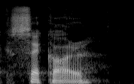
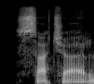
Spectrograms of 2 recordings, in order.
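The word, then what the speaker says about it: Sachar: Ez egy elég uh, híres és és sikeres könyv volt, azt hiszem 90-es évek végén jelent meg, Louis Szekár, Szacsár, nem tudom, hogy kell kiejteni. Szerintem Szekár. – Szekár, 98-ban jelent meg, mindenféle díjat is nyert, és akkor hát nem is lehetett kérdéses, hogy jöjjön a filmes megfilmesítés.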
